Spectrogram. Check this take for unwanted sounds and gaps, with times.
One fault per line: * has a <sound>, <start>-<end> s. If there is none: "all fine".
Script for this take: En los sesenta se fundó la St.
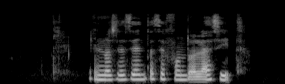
all fine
